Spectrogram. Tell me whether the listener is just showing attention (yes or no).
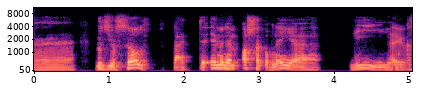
yes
